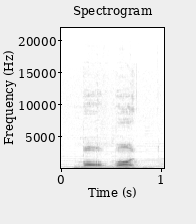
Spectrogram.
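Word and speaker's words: مامان: So put it together, it'll be ma-mon, ma-mon.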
